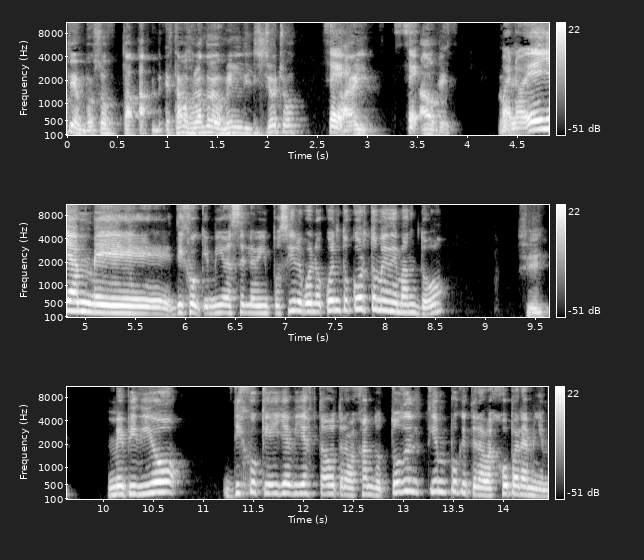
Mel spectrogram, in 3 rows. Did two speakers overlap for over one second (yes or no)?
no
